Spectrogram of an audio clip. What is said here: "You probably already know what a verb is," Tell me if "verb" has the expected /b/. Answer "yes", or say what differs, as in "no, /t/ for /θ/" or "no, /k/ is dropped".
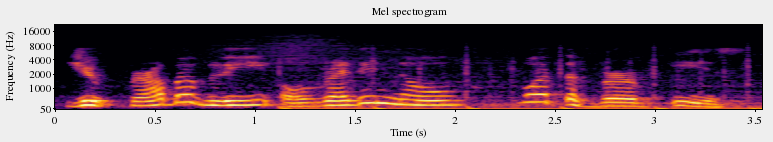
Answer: yes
